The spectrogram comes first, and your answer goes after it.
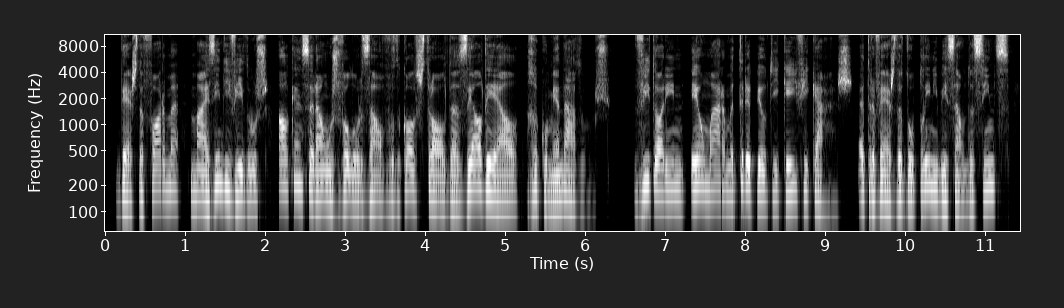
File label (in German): Sprecher Native speaker; professionelle Native Speaker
